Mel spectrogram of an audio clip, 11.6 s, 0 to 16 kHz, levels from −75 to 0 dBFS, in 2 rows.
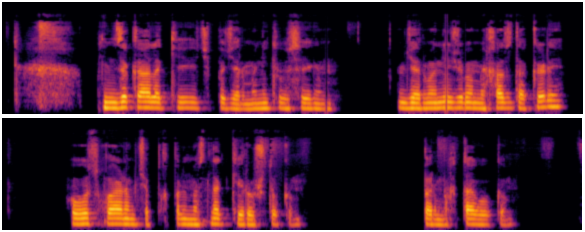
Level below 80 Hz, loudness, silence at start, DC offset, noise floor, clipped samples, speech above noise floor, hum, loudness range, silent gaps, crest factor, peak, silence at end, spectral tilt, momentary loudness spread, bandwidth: -56 dBFS; -17 LUFS; 0.1 s; under 0.1%; under -90 dBFS; under 0.1%; over 74 dB; none; 4 LU; 0.81-0.95 s, 3.60-3.85 s, 5.67-5.85 s, 5.96-6.44 s, 8.94-10.02 s, 11.35-11.54 s; 18 dB; 0 dBFS; 0 s; -5 dB/octave; 12 LU; 11.5 kHz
